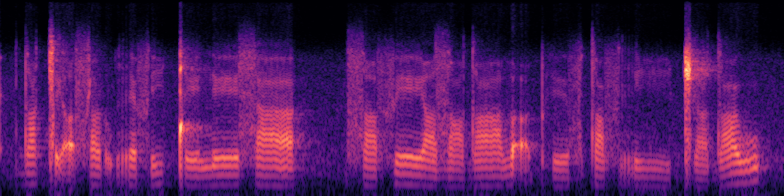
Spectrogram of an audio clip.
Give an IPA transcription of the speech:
dˤɛǀḛ sˤɛɽṵrɛfɾi ǃeneːsa | sˤefeː zˤedˤɛːðˤḛ pʰɪːftˤufriː ǁidˤu

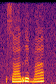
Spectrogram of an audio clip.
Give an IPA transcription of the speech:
sarɛba

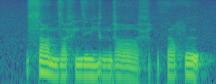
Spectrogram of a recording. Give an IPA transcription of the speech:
sɑ nzɑxnzɪːjəŋɡɑːx | θɑfə

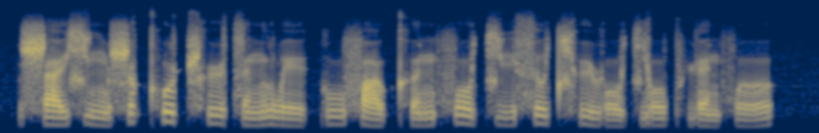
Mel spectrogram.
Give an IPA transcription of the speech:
ʂa˧˥ɪ̯ ɕi˨˩ŋɤ˦ʂɤ˥˩kʰu˥ ʈ͡ʂʰɻ̩˥t͡sə˧˥nlwe˨˩ɪ̯ ku˧˥fɑ˨˩ʊ̯ kʰə˧˥nfo˥˩ʊ̯t͡ɕi˧˥sɹ̩˥ t͡ɕʰy˥˩ɻo˨˩ʊ̯ t͡ɕjo˧˥ʊ̯pʰɥɛ˨˩nfɤ˧˥

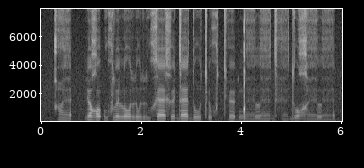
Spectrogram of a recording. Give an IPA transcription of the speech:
qʰɛ̤ | ɾʏʁoʔo̤xʷlʏ lorurṳx ɛxʏ dɛd ɾutʼʏxʷ tʰʏʔŋ͡ǃɛ̤ lɛ̤dhɛ̤du ʁɛ̤ lɛ̤

